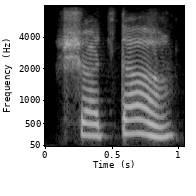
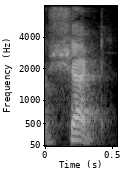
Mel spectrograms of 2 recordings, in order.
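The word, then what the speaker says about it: षट्: चारी चवारी चतारी पंच शत षट ट में ट पूरा नहीं है तो षट षट सत्र सप्त सप्त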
